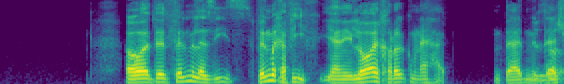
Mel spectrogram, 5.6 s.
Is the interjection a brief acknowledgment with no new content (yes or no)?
no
